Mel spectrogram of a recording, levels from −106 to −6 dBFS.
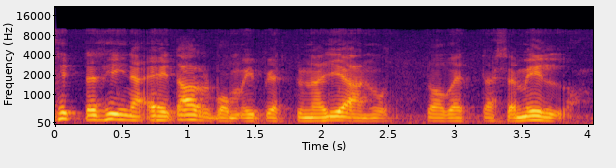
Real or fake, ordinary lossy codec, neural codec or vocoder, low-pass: fake; none; vocoder, 22.05 kHz, 80 mel bands, Vocos; 9.9 kHz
